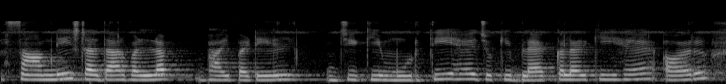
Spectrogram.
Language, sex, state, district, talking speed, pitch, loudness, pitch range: Bhojpuri, female, Uttar Pradesh, Gorakhpur, 130 wpm, 220 Hz, -27 LUFS, 205-230 Hz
